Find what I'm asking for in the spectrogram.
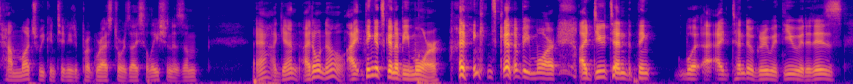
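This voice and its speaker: A man co-hosting a podcast in casual conversation, telling stories and acting out the dialogue in them. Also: on the low side. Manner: animated storyteller, acts out quoted dialogue. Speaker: podcast co-host.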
